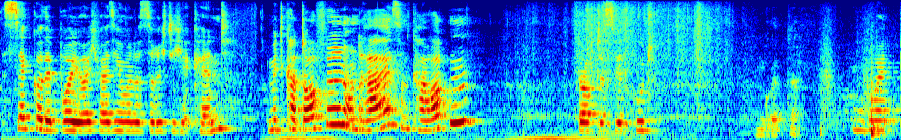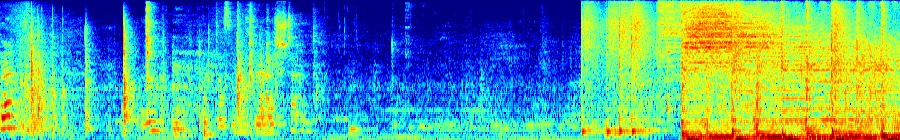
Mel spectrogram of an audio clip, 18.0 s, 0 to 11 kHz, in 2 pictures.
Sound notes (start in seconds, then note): 7.2 in Swiss German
